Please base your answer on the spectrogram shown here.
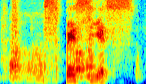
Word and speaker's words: species: 2 especies por favor en latín esta palabra empieza con la s por lo tanto pronunciamos bien evitando anteponerle a la s una e entonces el sonido inicial de esta palabra es especies fíjense termina en ese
